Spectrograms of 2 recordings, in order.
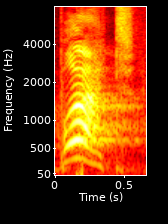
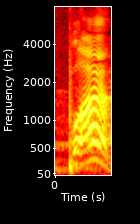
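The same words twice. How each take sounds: First: The word is shouted out forcefully. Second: The word is said at normal volume. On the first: It marks a very strong contrast. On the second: It marks an ordinary contrast.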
